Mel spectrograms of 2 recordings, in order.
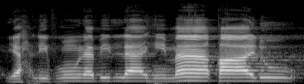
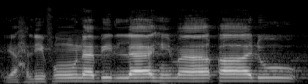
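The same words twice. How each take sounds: First: The word ma is pushed with strong emphasis. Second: The word ma is said plainly, without extra push. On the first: They swear that they did not say it. "and then you push a" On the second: They swear about whatever they said. "if you say the ma whatever, so look, you will be saying like this"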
